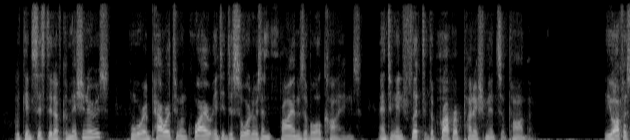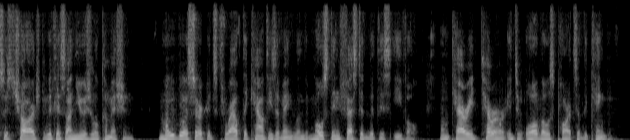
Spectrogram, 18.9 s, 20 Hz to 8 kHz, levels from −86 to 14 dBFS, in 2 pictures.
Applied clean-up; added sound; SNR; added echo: neural mask model DeepFilterNet 3.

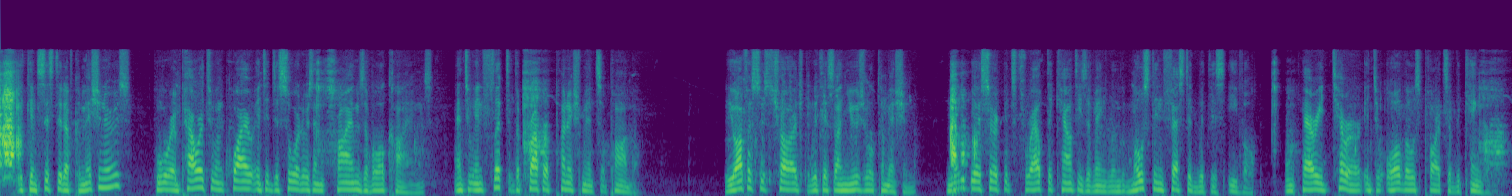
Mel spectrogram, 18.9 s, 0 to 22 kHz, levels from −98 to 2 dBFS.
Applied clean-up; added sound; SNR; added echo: neural mask model RNNoise.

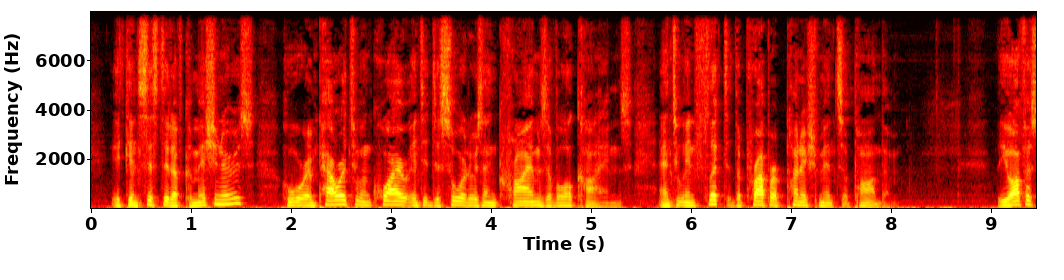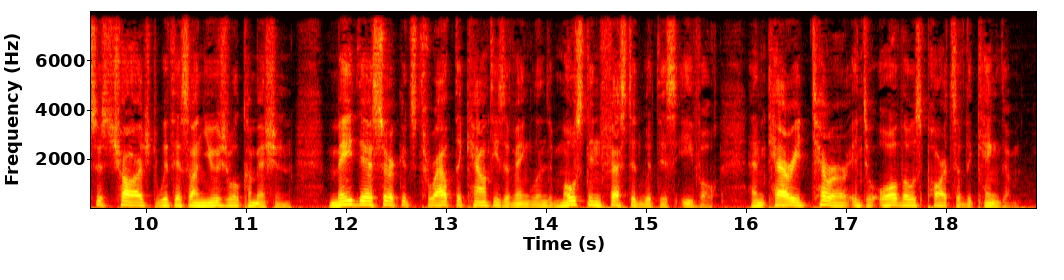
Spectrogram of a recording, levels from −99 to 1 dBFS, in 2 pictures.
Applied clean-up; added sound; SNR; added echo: none; none; none; none.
